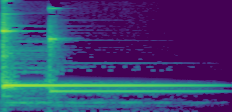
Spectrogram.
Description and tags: I've edited my doorbell recording in Audacity to (sort of) tune it to an octave from C to B, complete with sharp notes.
door, door-bell, ring, ding-dong, doorbell, ping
